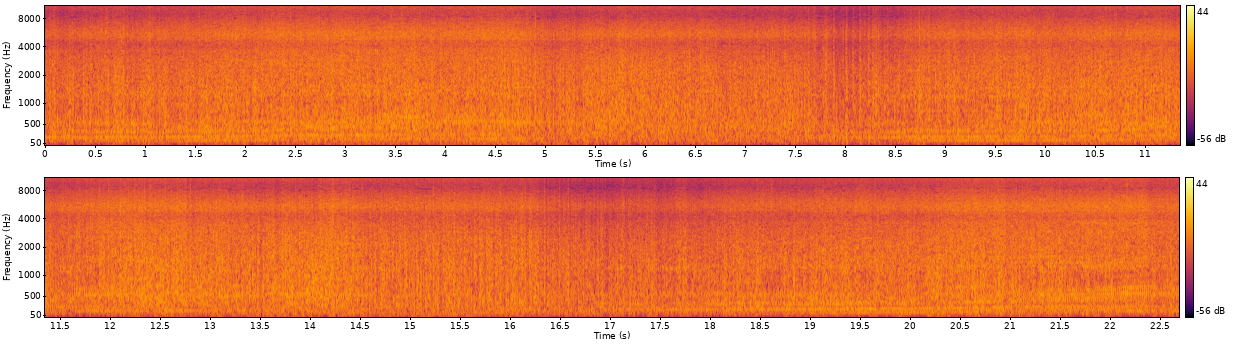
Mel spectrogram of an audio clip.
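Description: A race car engine roars up close, revving up and down through the turns.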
